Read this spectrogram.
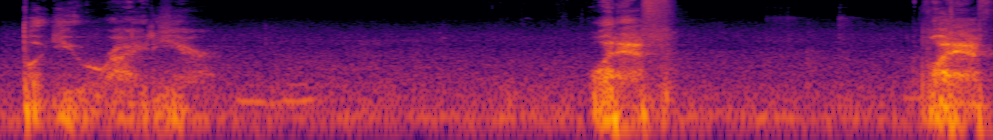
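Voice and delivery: whispered, pausing after each phrase; soft, spaced-out whisper; hushed appeal. Real, not acted. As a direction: drop to a whisper and let it hang.

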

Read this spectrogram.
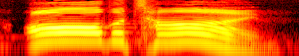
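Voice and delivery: loud, high, slow call-back; shouted response. Retold or imitated. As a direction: shout the answer back as a crowd. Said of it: "we would respond with".

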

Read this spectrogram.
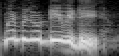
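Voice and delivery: high-pitched teasing aside; mock urging. Podcaster urging a switch to DVD, high-pitched mock urging. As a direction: pitch it way up in jest.

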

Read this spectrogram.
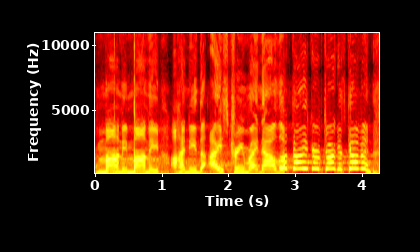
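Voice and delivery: put-on high, loud, pleading child begging for ice cream; little boy yelling for ice cream as the truck comes; excited kid. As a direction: play the boy flipping out over the truck. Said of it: "he starts flipping out".

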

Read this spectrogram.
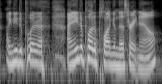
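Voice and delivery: usual speaking voice

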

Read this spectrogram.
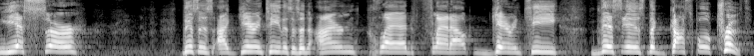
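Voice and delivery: hammed-up, slow, emphatic guarantee; emphatic vouching. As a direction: stretch each phrase like a solemn personal guarantee. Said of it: "he was so emphatic".

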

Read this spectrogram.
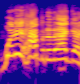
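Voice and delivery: high, loud eager question; astonished fisherman. Acted. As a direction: demand the news, pitch shooting up.

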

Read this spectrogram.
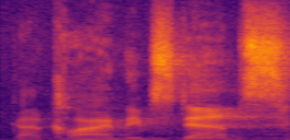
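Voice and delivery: put-on slow, tired old dog voice; groaning through it; a hint of a weary old dog. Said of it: "he'd just be like".

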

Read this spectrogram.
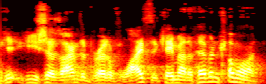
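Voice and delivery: low, soft grumbling crowd, scoffing; a quiet, scornful grumble. Retold or imitated. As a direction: mutter it like doubters mocking a claim. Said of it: "grumbling and saying".

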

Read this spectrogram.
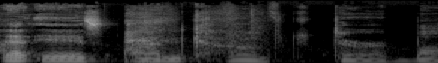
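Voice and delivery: hushed, slow whisper of mock unease; whispered aside. Real, not acted. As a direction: drop to a whisper for the awkward joke. Awkward aside after racist-accent joke.

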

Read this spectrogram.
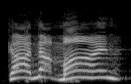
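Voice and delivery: high, loud and slow, God stretched out; emphatic answer. Real, not acted. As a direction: land each word to the congregation. Preacher answering own question.

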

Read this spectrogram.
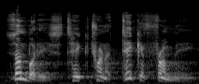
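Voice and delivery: high, agitated inner voice; mock alarm. Self-preservation speaking up in anger, alarmed. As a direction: pitch it up like a threatened protest.

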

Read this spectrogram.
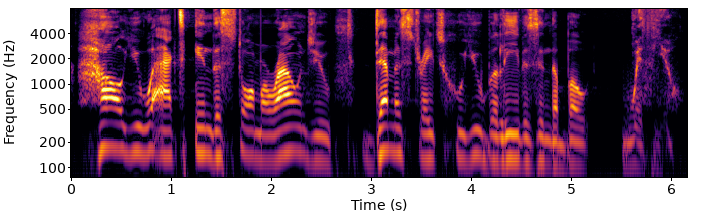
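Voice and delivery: ordinary talk, nothing marked

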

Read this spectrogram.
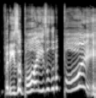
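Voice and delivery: high-pitched aww voice; high cute voice. Real, not acted. Cooing over the baby-like character.

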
